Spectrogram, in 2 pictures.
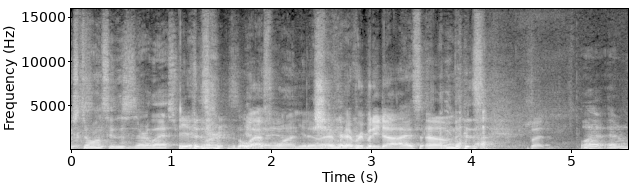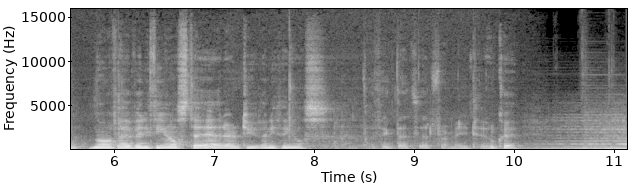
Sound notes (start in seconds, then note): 1.1 laughs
